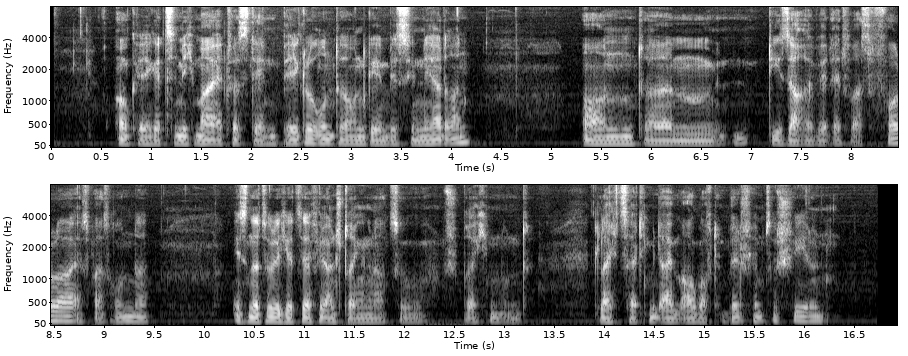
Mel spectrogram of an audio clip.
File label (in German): Nahaufnahme 15cm; ESI cosMik uCast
